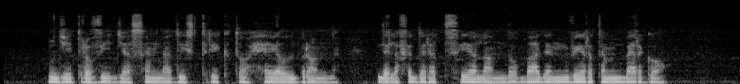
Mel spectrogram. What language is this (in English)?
Esperanto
